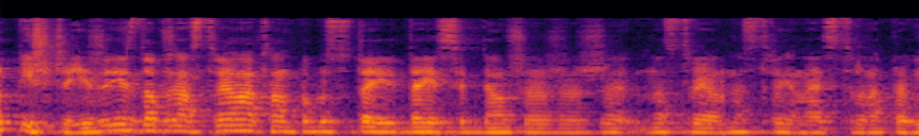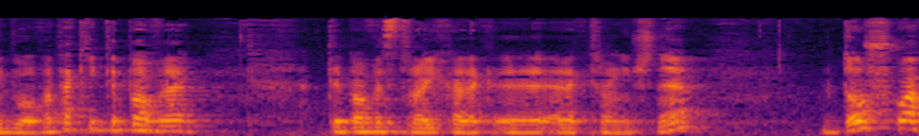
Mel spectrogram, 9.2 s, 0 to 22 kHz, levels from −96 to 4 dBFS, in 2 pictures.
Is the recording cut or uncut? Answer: cut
